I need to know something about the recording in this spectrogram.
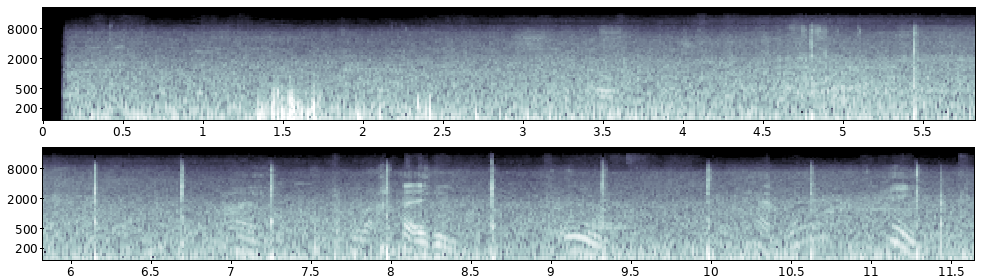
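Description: A football thuds as a foot kicks and taps it on sand.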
